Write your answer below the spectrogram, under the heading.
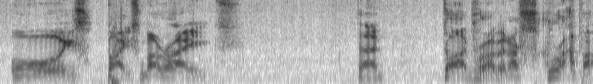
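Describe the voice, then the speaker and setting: Using a gruff, put-on character voice, a man speaks at a medium pitch and a very slow pace. Long, frequent pauses break up his speech over clear background noise. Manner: gruff, aggressive, eager to fight.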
